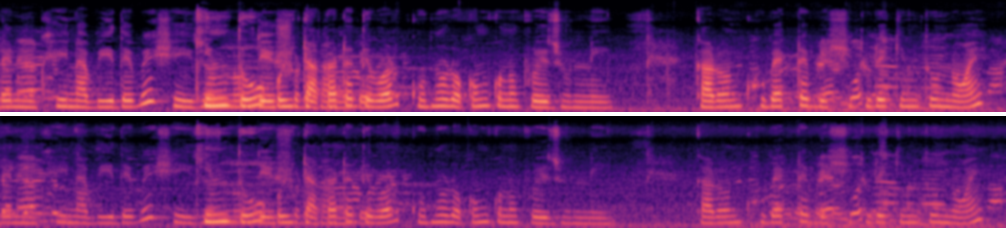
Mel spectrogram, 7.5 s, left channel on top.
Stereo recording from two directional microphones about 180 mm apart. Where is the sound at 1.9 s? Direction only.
25° left (ahead or behind).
